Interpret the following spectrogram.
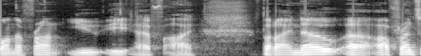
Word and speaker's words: UEFI: Well, so for those of us that started this whole thing, since it came from EFI as a three-letter acronym, you wouldn't really say FE.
